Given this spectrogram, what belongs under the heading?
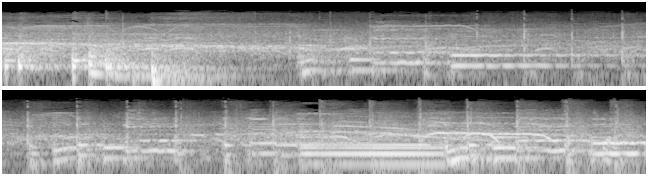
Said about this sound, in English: Before we start, let's have a great thunderous round of applause for Dan Hicks, please.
